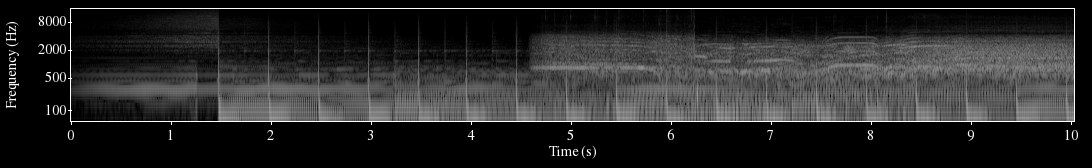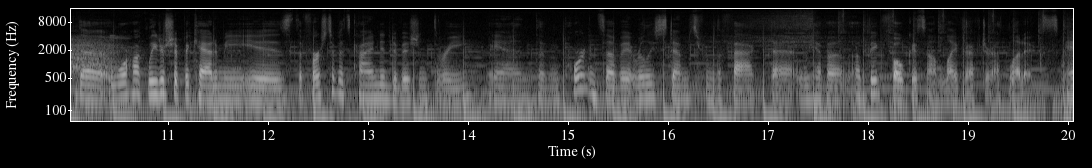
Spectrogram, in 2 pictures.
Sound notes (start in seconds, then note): 4.6 crowds cheering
